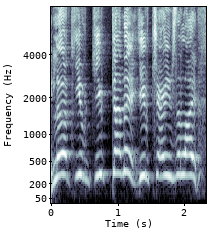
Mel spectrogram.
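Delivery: high, delighted squeal; thrilled squeal. Real, not acted. Streamer squeals at chat changing his lights. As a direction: squeal with joy at the viewers.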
